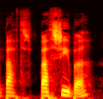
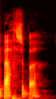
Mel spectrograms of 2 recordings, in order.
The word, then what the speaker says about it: Bathsheba: I think the Julie Christie version, say Bathsheba, and we say Bathsheba.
